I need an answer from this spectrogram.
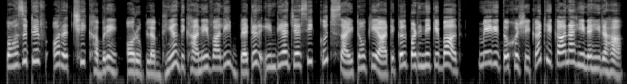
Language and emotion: Hindi, happy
